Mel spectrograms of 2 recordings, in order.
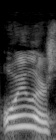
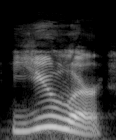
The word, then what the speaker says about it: Euler: what we call the Euler's method okay I know you see this and you think Oh his name is Euler no nah he's German this is pronounced Euler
